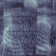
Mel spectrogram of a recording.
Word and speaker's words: pancit: It's pancit.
